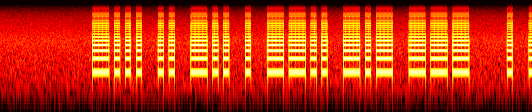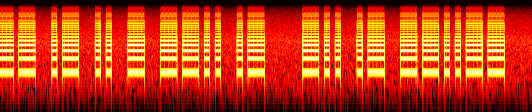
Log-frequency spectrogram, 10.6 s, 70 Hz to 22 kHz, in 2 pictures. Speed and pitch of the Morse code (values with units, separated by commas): 22 wpm, 540 Hz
